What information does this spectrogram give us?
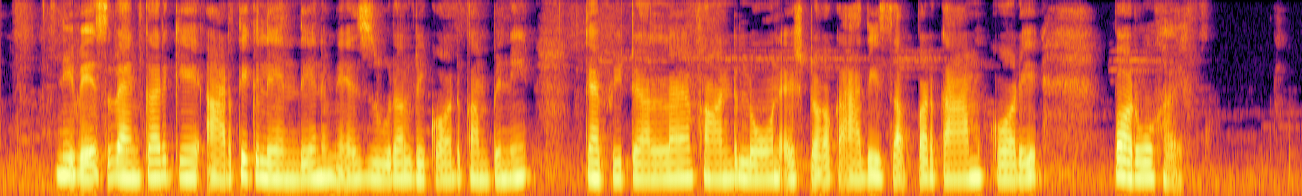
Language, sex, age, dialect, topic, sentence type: Magahi, female, 25-30, Southern, banking, statement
